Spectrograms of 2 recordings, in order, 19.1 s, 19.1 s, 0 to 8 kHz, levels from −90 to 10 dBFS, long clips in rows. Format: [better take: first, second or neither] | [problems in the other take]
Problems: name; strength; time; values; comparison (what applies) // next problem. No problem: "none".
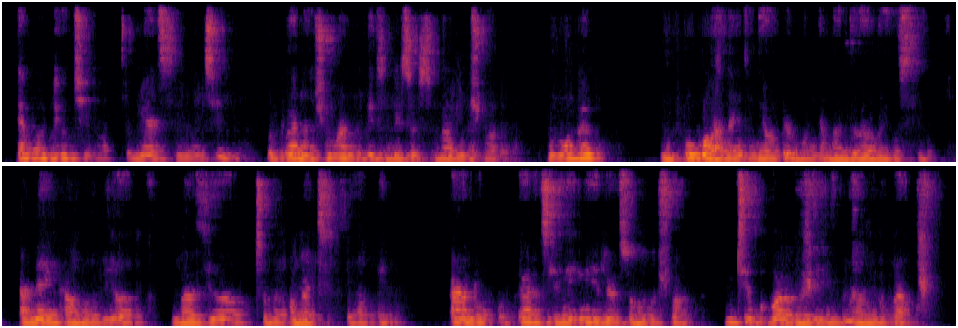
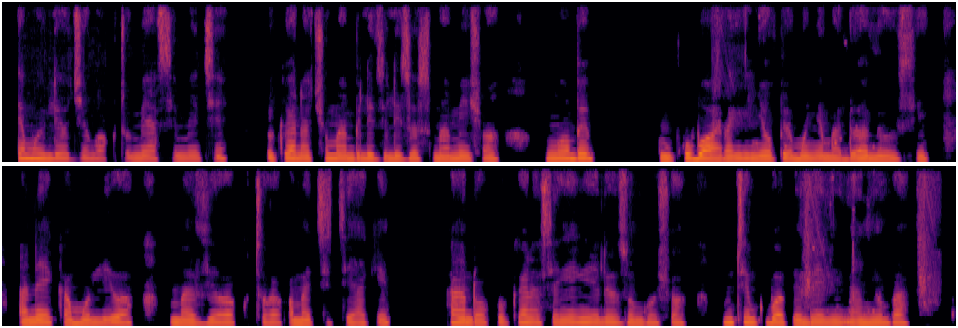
second | noise reduction (neural mask model DeepFilterNet 3)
